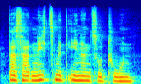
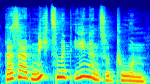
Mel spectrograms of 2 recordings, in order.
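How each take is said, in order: First: Said in the usual way. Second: Higher, a bit hysterical. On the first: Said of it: "meine Stimme erreichte eine amerikanische Tonhöhe". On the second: A narrator's reading. Narrator repeats her answer to the doctor, higher and a touch hysterical. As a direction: pitch jumps higher and a little louder, near hysterical. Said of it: "meine Stimme erreichte eine amerikanische Tonhöhe, klang hysterisch".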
